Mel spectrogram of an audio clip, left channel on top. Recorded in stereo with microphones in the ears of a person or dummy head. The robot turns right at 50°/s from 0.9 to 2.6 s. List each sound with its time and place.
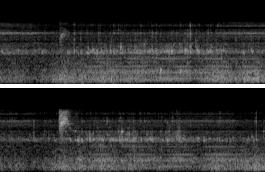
0.6 s a clunk: 80° right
